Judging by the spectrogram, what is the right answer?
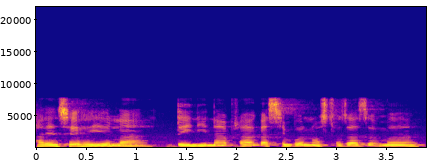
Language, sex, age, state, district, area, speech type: Bodo, female, 60+, Assam, Chirang, rural, spontaneous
